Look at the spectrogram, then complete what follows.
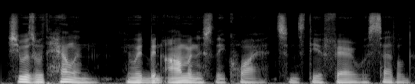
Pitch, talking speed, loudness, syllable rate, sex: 95 Hz, 200 wpm, -20 LUFS, 5.5 syllables/s, male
